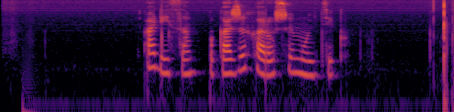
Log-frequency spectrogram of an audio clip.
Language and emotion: Russian, neutral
